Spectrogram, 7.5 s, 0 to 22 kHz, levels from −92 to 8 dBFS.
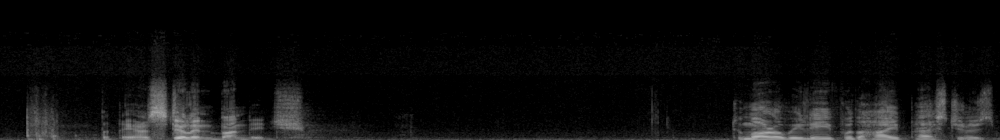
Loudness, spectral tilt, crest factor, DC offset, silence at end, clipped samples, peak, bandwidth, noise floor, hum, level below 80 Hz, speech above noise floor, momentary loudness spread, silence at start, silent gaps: -34 LUFS; -4 dB/octave; 20 dB; under 0.1%; 0.05 s; under 0.1%; -16 dBFS; 15.5 kHz; -68 dBFS; none; -72 dBFS; 34 dB; 20 LU; 0.2 s; none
